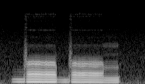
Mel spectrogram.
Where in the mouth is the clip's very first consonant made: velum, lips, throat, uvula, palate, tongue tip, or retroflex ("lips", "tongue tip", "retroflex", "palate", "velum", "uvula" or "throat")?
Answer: lips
